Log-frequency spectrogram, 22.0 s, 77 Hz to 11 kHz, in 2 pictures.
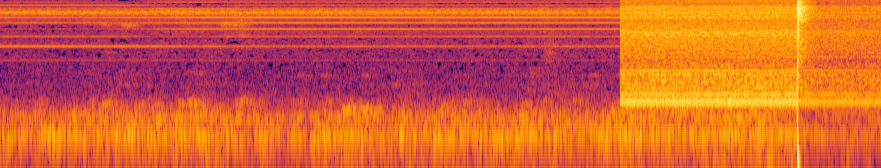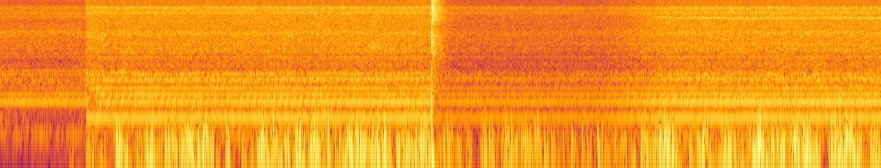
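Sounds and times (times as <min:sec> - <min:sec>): high electrical whine over hum: 0:00.0 - 0:22.0
sharp electric snap: 0:09.8 - 0:12.2, 0:15.8 - 0:16.8.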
